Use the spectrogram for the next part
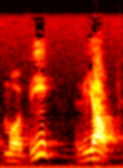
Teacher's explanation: Agora, mobiliamos, mobiliais. E na terceira do plural, o i volta a ser tônico.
